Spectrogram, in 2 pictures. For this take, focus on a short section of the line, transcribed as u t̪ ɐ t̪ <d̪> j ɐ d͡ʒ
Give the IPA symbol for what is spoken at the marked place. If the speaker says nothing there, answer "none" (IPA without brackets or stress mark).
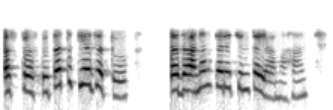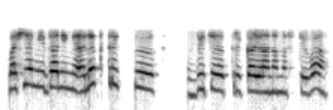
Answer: t̪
